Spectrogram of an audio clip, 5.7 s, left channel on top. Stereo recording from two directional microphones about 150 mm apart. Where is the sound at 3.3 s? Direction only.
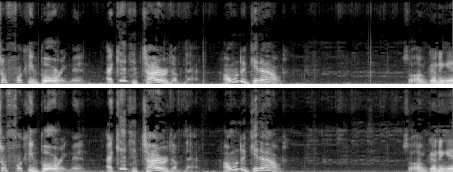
35° right (ahead or behind).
